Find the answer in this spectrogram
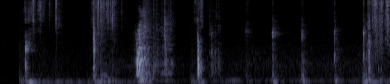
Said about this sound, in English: make the sound of one hand clapping and, I can actually clap with one hand.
